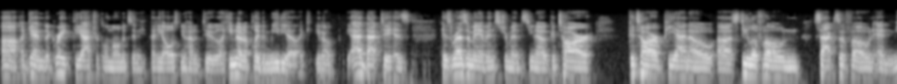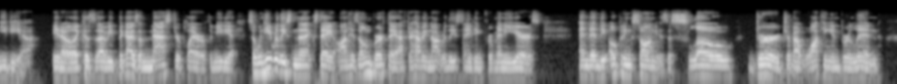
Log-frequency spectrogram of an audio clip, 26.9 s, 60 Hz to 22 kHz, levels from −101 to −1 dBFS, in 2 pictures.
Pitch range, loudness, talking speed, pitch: 95-115 Hz, -21 LUFS, 195 wpm, 100 Hz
